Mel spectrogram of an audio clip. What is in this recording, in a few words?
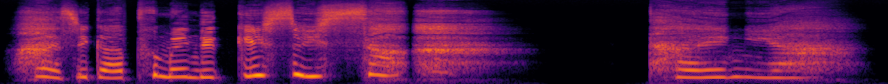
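kill Player, Voice Line, Korean; Eternal Return; Garnet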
